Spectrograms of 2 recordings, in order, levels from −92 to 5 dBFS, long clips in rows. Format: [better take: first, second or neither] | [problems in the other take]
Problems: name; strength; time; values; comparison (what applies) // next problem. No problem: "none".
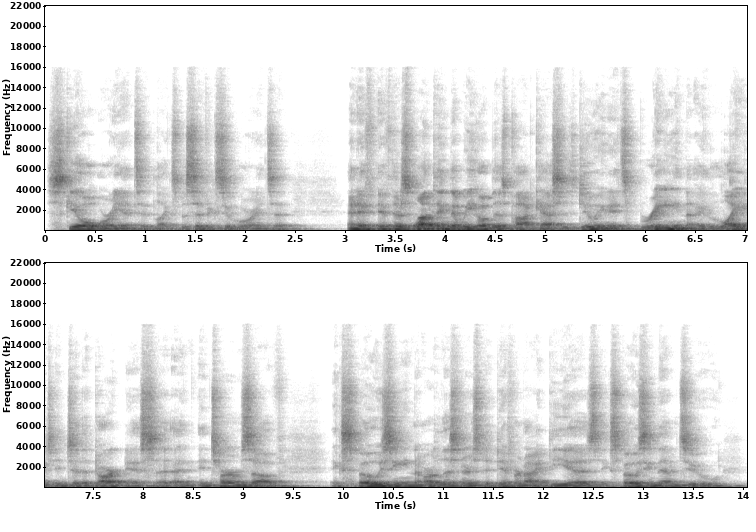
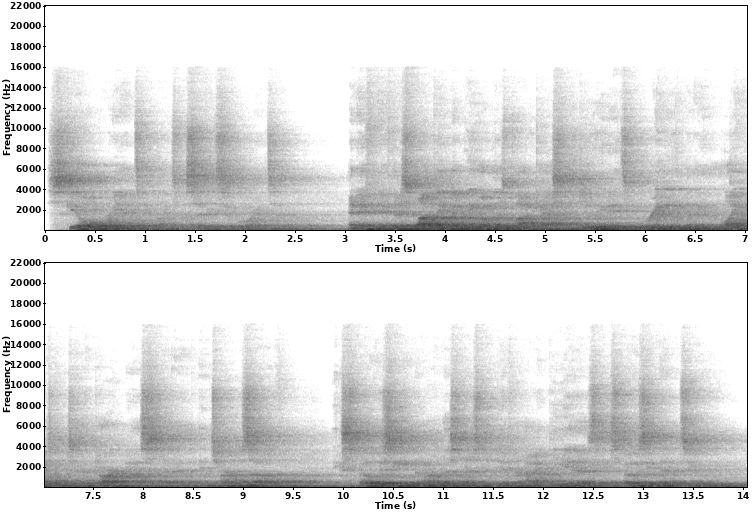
first | room echo; strong; dies away in 2.6 s; slight in the first // off-mic speech; far; far in the first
